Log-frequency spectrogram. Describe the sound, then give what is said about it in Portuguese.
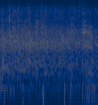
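Sustained applause from an audience giving glory to God, a dense, steady wash of many hands clapping at an even loudness throughout, with occasional louder individual claps standing out. “Deu glória a Deus e um forte aplauso.”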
